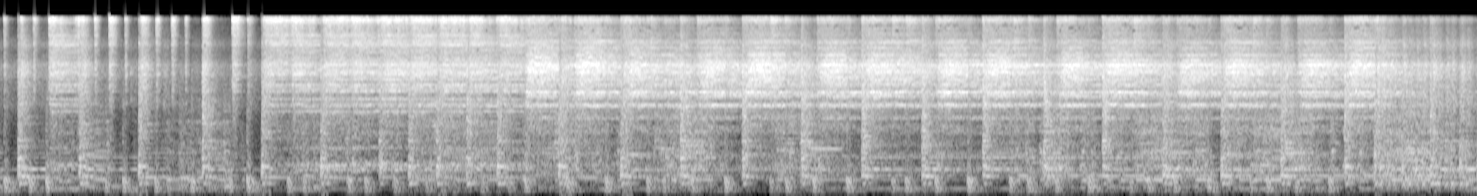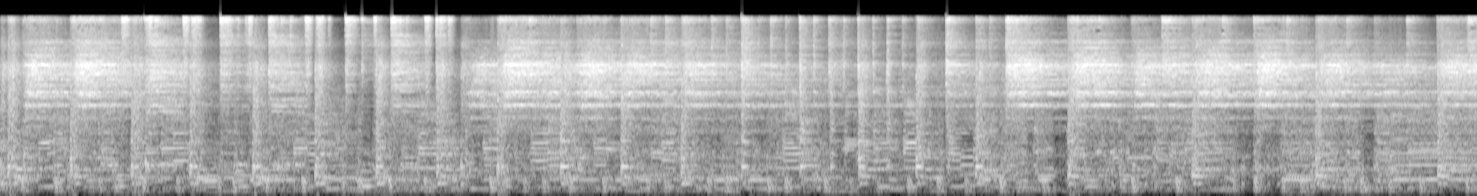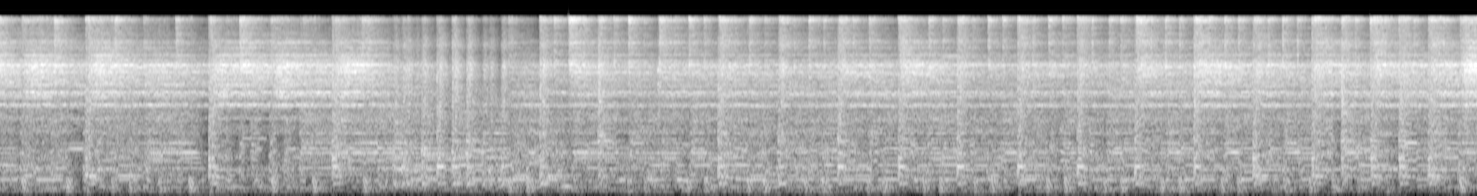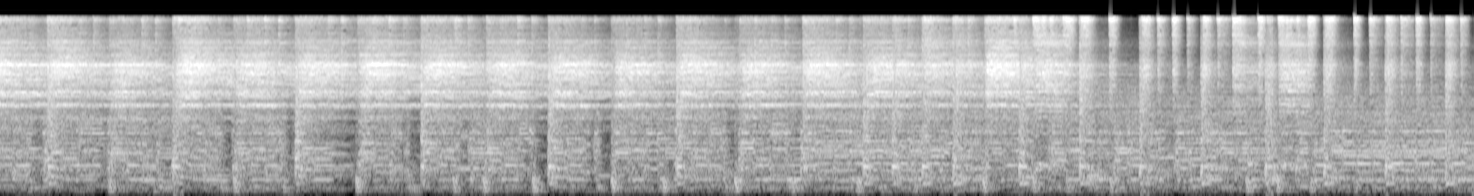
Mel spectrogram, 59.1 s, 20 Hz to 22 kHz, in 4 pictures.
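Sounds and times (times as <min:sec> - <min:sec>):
drum and cymbal hits: 0:00.0 - 0:59.0
electric guitar: 0:00.0 - 0:59.0.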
